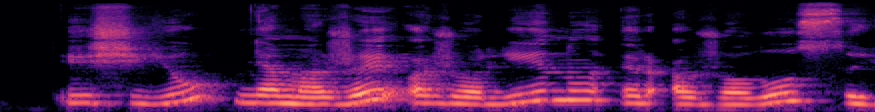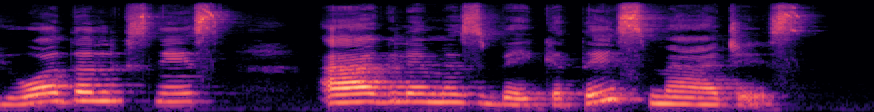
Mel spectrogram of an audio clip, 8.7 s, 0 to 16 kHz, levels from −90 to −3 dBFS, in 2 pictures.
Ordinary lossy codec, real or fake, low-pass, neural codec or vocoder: AAC, 96 kbps; real; 14.4 kHz; none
